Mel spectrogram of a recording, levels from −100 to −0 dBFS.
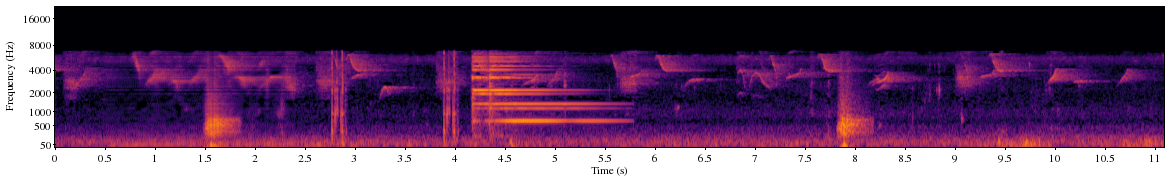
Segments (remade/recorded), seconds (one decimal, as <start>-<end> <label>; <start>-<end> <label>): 0.0-0.5 recorded; 0.5-2.4 remade; 2.4-11.1 recorded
